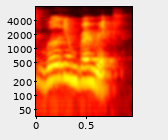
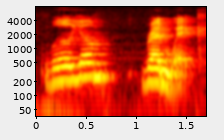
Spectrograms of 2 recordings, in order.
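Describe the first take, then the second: First: The two names run together quickly without a pause. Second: A clear pause separates the two names.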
